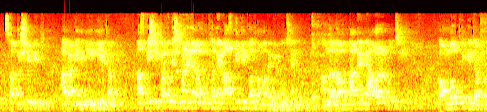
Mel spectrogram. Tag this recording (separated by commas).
Male speech, monologue, Speech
